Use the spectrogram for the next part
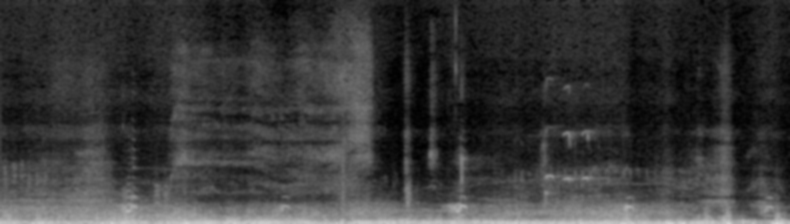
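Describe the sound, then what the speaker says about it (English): Geese honk repeatedly outdoors in Tempe, Arizona, their calls moderately loud and scattered over a steady bed of wind and rumbling background noise. "Oh, we've got some geese."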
